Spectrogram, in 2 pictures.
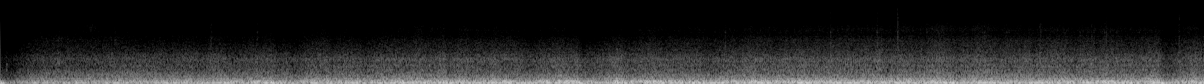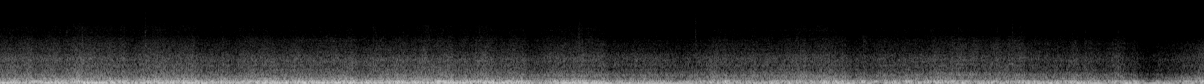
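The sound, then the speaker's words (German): Steady driving rumble from a Volkswagen Golf car, a dense low roar with wind-like noise over it that holds at an even, loud level throughout, with no voices. “Ja, eine Minute für den Golf und für alle Golfs auf dieser Welt.”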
